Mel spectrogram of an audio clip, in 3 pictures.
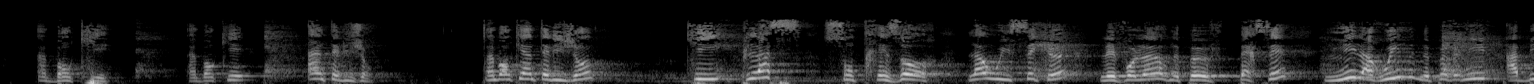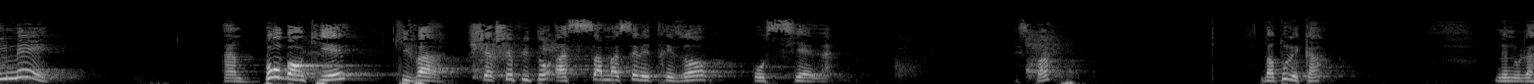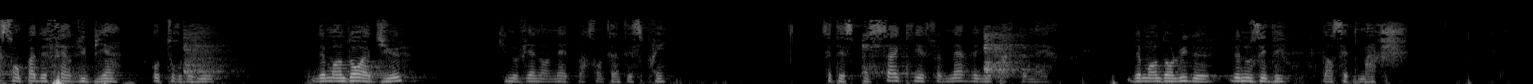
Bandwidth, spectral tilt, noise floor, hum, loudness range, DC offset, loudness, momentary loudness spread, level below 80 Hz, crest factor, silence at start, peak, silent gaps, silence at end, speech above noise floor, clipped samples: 8.4 kHz; -4.5 dB/octave; -78 dBFS; none; 16 LU; under 0.1%; -26 LUFS; 22 LU; -44 dBFS; 22 dB; 0.4 s; -6 dBFS; none; 1.3 s; 52 dB; under 0.1%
